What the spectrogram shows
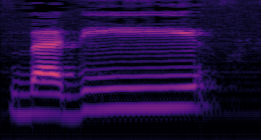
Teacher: یہاں پر یا مدہ ہے اور اس کو تھوڑا سا کھینچیں گے 1 2 3 الف تک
